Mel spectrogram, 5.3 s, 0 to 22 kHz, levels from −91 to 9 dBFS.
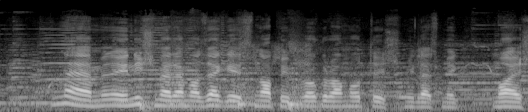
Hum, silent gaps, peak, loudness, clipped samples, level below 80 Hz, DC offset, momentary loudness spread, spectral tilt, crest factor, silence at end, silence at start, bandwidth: none; none; -4 dBFS; -20 LUFS; under 0.1%; -46 dBFS; under 0.1%; 12 LU; -6 dB/octave; 16 dB; 0 s; 0 s; 13.5 kHz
